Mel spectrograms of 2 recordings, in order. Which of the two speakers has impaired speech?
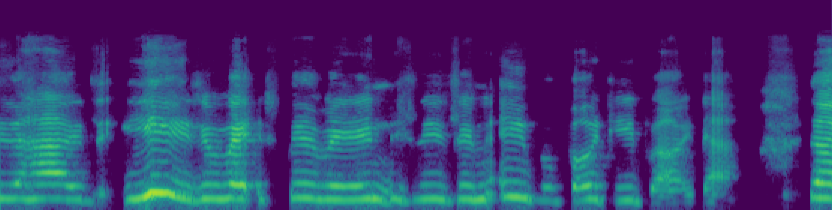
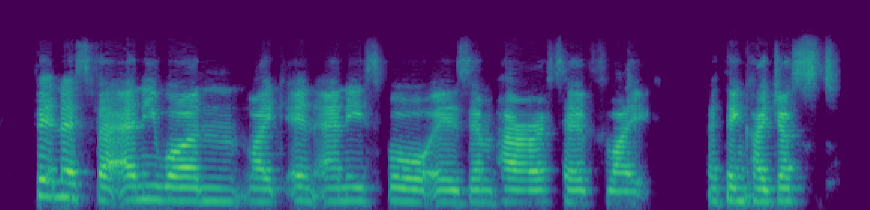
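The first: cerebral palsy.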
